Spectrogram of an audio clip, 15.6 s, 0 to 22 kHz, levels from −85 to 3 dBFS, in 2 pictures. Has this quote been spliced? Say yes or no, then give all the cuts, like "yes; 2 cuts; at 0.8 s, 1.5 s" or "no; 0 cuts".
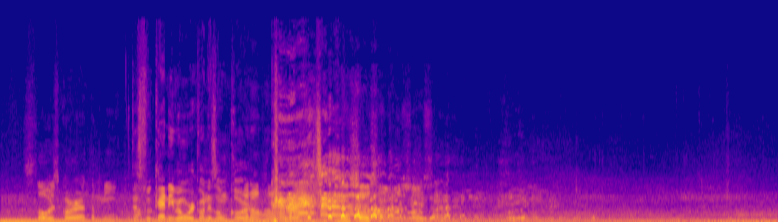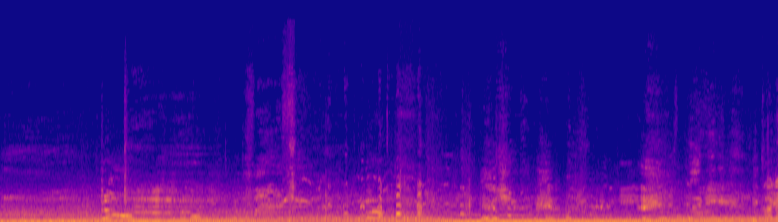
no; 0 cuts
